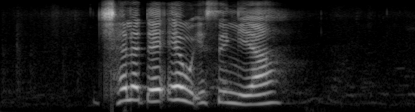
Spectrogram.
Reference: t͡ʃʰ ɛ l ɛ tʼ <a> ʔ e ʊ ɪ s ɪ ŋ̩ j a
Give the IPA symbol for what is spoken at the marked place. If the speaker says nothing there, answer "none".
ɛ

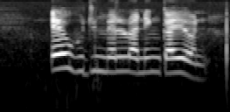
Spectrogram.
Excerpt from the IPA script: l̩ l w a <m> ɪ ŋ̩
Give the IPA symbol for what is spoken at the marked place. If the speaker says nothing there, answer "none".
n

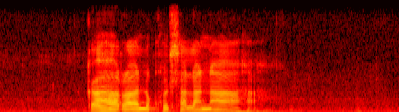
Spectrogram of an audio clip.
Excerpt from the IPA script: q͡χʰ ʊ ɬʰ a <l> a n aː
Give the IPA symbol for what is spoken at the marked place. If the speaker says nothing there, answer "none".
l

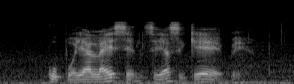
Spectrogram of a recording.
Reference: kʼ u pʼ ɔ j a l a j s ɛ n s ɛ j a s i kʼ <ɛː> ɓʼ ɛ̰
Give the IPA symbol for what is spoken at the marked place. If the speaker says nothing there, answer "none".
ɛː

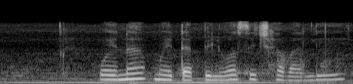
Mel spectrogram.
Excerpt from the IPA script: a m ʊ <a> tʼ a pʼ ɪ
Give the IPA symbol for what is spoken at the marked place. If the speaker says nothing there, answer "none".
ɛ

